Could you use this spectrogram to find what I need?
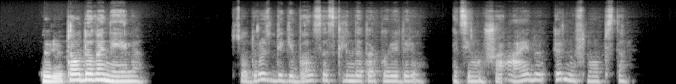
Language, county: Lithuanian, Panevėžys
